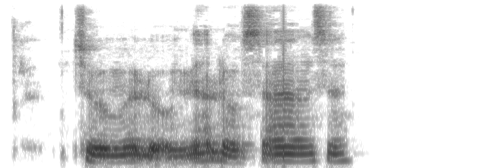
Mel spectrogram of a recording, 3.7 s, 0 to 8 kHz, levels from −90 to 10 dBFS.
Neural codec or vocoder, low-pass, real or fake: none; 7.2 kHz; real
